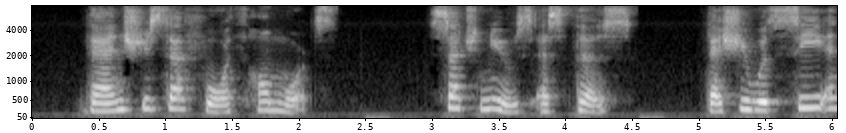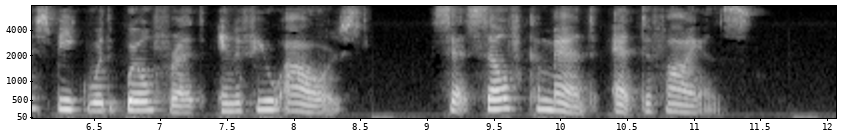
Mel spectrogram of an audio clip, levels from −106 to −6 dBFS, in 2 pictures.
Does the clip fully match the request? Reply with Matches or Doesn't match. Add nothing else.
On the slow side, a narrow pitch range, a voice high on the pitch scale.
Doesn't match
